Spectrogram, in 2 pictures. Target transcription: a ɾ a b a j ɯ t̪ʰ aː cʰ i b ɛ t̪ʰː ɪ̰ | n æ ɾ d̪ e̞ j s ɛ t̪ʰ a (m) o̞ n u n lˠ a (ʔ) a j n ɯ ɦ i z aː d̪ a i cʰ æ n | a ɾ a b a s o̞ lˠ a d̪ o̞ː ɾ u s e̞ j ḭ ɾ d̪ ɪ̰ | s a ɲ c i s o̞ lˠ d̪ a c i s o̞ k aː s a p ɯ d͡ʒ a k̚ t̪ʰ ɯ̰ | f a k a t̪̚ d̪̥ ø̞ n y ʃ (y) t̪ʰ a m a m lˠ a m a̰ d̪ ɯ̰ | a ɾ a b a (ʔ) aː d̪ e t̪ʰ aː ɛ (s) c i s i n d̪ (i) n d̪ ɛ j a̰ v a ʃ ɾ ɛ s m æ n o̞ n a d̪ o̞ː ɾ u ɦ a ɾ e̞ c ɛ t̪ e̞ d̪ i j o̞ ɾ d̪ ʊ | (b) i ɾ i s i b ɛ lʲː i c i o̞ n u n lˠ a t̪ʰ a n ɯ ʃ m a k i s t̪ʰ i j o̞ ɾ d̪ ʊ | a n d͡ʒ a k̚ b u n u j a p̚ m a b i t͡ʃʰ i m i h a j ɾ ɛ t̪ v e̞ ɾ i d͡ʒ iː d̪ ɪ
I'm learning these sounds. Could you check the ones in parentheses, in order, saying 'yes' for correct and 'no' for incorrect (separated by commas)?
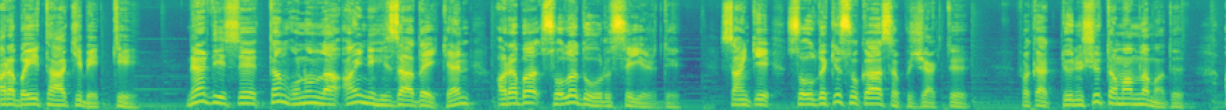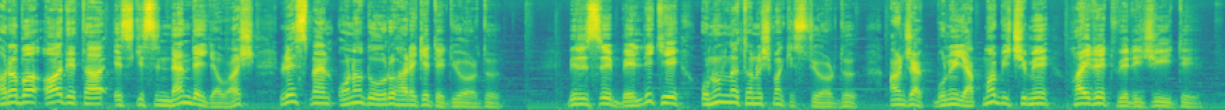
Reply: yes, yes, yes, yes, yes, no, yes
